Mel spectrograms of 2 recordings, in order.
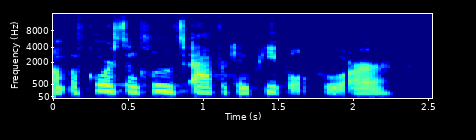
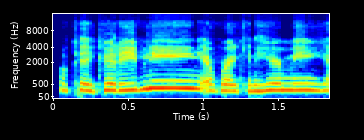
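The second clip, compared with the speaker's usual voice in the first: booming, much louder opening to the room; loud greeting; 4 semitones higher, 13 dB louder, faster than usual. Real, not acted. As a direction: project the greeting to the back of the hall. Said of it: "I'm a little bit loud".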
